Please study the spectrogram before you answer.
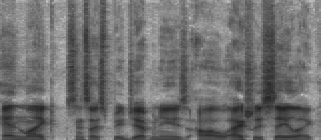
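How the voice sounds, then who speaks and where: A man with a mid-pitched voice chats as a podcast co-host. He tells anecdotes in an informal, conversational way, quoting people as he goes. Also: steady tone, moderate pace, fairly bright tone. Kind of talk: casual chat, anecdotes.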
